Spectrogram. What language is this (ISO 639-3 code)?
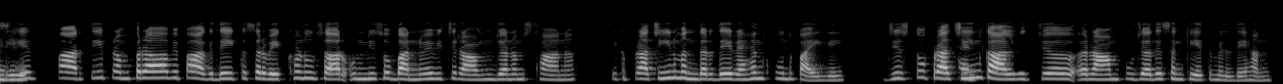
pan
